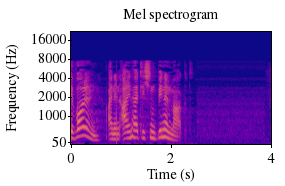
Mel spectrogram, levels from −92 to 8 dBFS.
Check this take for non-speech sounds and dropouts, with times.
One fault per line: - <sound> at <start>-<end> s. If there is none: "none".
none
